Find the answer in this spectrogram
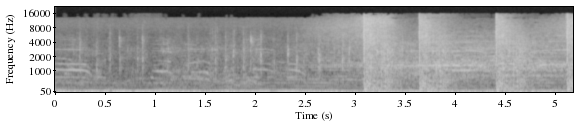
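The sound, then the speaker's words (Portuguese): A loud, excited crowd cheers and shouts for Pope John Paul II riding in a white Fiat, then four sharp gunshots crack out in the second half, at 5:17, spaced less than a second apart and cutting through the noise. “Dezessete minutos depois das 5, ouvem-se 4 tiros.”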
